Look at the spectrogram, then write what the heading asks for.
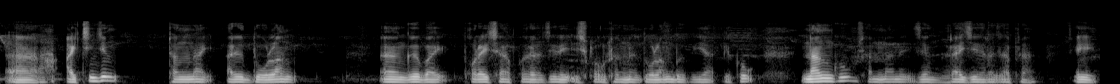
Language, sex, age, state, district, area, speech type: Bodo, male, 45-60, Assam, Chirang, rural, spontaneous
